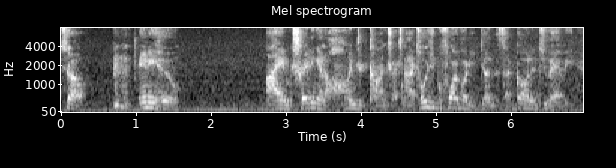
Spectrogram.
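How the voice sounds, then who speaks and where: A man speaks at a moderate pace with lively intonation and a medium pitch. Room echo is audible, and background noise is noticeable. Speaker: vlogger and futures trader. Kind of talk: casual vlog. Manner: animated.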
